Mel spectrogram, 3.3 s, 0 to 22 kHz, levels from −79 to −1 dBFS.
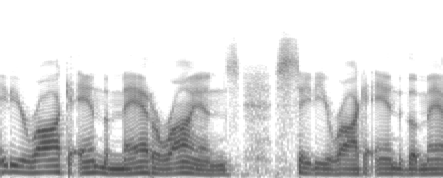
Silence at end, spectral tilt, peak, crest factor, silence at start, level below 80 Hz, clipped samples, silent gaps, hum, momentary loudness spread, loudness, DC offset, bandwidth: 0 s; -7 dB/octave; -12 dBFS; 16 dB; 0 s; -60 dBFS; under 0.1%; none; none; 8 LU; -27 LUFS; under 0.1%; 9.4 kHz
